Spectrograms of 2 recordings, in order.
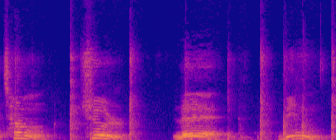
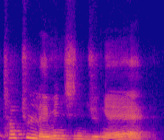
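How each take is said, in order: First: 창출 레민신 very slowly, each syllable separate. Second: Said in the usual way. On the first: Shown as a demonstration. Preacher spelling out five book initials for listeners, syllable by syllable. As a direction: break 창출 레민신 into single, spaced-out syllables.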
